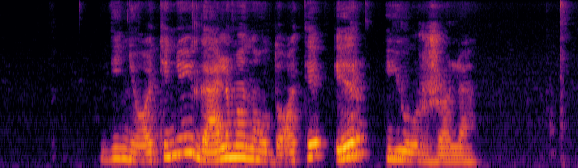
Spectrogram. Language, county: Lithuanian, Klaipėda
